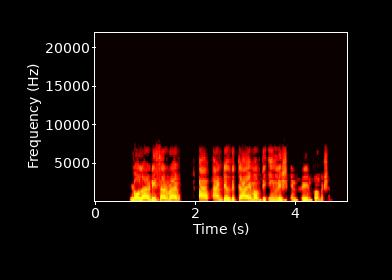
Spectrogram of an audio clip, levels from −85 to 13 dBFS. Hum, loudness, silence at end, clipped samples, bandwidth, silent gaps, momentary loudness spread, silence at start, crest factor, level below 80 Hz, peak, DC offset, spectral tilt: none; -16 LUFS; 0.4 s; under 0.1%; 7.4 kHz; 1.78-1.94 s; 9 LU; 0.7 s; 14 dB; -62 dBFS; -2 dBFS; under 0.1%; -4 dB/octave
